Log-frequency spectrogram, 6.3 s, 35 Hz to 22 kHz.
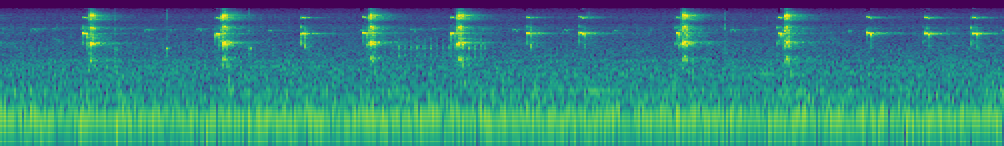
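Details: Red squirrel at Saint-Calixte, Lanaudière, 15 July 2020. Repeated shrill chirps come in a steady rhythm, some stronger with a sharp onset, about two per second, over a low background hum.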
